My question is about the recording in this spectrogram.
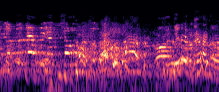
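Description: Several children's voices chattering and talking over one another.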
